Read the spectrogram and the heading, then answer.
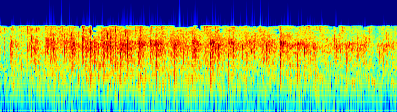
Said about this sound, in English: We have a round of applause for those.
